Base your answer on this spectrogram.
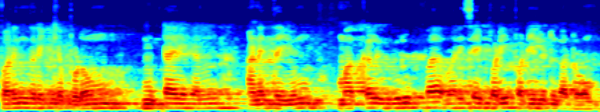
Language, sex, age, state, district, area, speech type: Tamil, male, 18-30, Tamil Nadu, Cuddalore, rural, read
